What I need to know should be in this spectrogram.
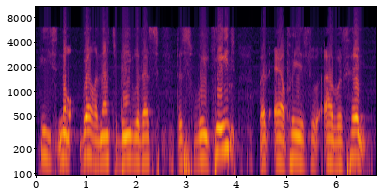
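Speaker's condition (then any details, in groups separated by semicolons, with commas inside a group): Cerebral palsy; discovered at age 2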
